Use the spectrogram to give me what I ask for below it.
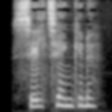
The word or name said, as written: selvtænkende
